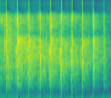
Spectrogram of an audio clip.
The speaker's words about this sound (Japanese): はい、はいはい、じゃあ皆さん拍手してあげてください。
